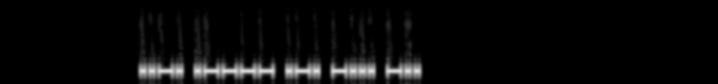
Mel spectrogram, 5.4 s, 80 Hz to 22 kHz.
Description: Morse code, heard as a keyed tone, about 34 wpm, 700 Hz. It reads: F1RBD
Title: DXCC-100 Call Signs - 5 Characters - Repeated 2x - 35wpm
